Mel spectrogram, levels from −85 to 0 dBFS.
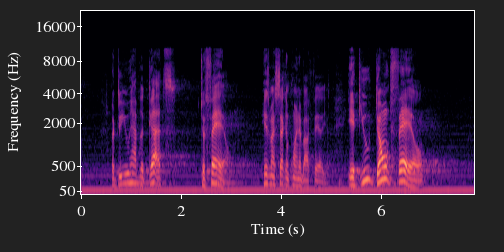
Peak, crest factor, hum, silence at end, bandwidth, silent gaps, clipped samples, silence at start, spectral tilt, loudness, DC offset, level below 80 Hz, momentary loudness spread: -8 dBFS; 22 dB; none; 0 s; 10.5 kHz; none; under 0.1%; 0 s; -5 dB/octave; -28 LUFS; under 0.1%; -44 dBFS; 23 LU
